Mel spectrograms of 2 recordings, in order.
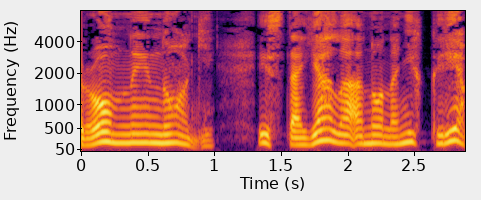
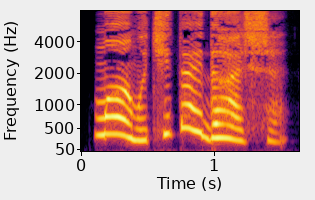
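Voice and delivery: eager; 10 semitones higher, 5 dB louder than usual. A narrator's reading. Kids urge mom to read.

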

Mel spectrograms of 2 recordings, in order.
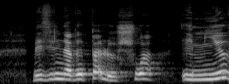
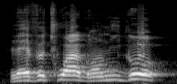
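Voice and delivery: very loud, scornful command; booming devil's rebuke; barked order; 12 dB louder than usual. A narrator's reading. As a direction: bark at a cowering servant. Devil orders the cowering captive.

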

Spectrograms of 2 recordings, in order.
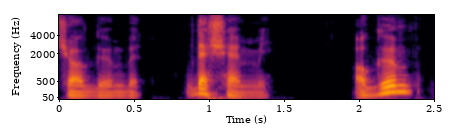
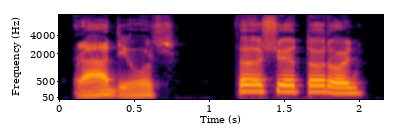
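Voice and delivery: loud, tense report; slightly shaky callout; 7 semitones higher, 5 dB louder than usual. A narrator's reading. Engineer reporting in after silence, slightly shaky. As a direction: report in with a tremor of fear. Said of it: "Kicsit remegett a hangja".

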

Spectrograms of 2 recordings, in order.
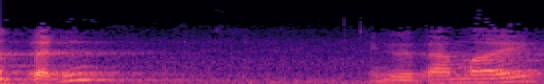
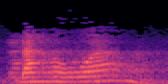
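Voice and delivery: imitated groaning; 5 semitones higher than usual. Cancer patients still groaning after taking medicine, imitated moaning. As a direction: lightly act out a patient's complaint. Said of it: "nhưng mà cũng rên la".

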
